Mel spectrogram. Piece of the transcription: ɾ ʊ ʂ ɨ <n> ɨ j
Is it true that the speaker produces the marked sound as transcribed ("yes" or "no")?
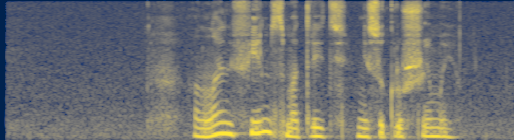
no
